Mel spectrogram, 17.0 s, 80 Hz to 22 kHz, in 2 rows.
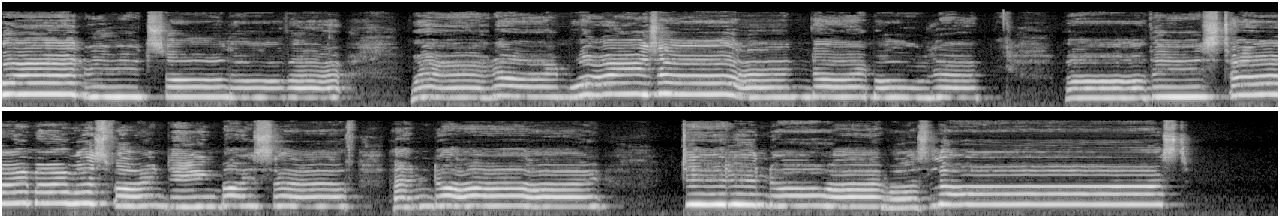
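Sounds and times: man singing unaccompanied: 0.0 - 16.5.

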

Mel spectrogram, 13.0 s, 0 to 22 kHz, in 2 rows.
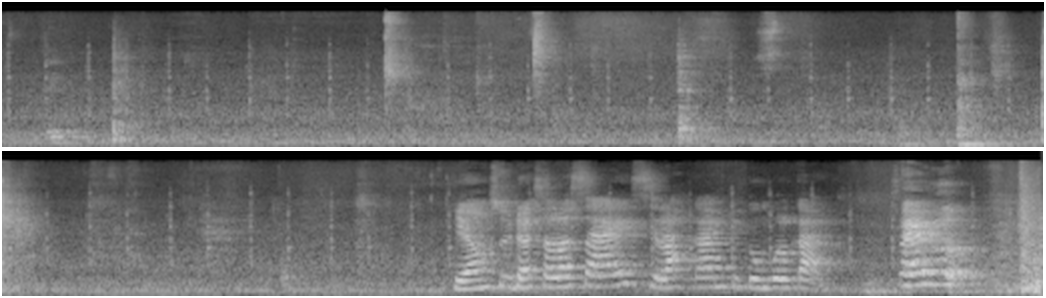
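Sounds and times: faint ticking: 0.0 - 12.7
knocks and rustles at wooden desks: 12.7 - 13.0.

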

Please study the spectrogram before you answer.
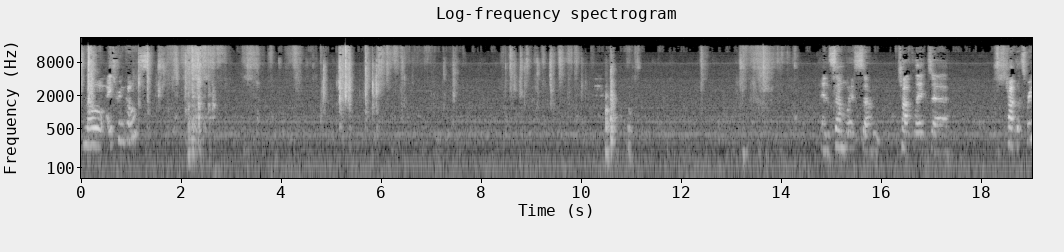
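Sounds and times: plastic wrapper crinkling: 0.0 - 3.5, 4.2 - 7.6, 8.4 - 10.2
faint machine hum: 0.0 - 19.0.

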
